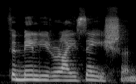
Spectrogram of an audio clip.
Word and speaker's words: familiarization: root is familiar familiar so me becomes a secondary stress in this word so we say familiarization so the secondary is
